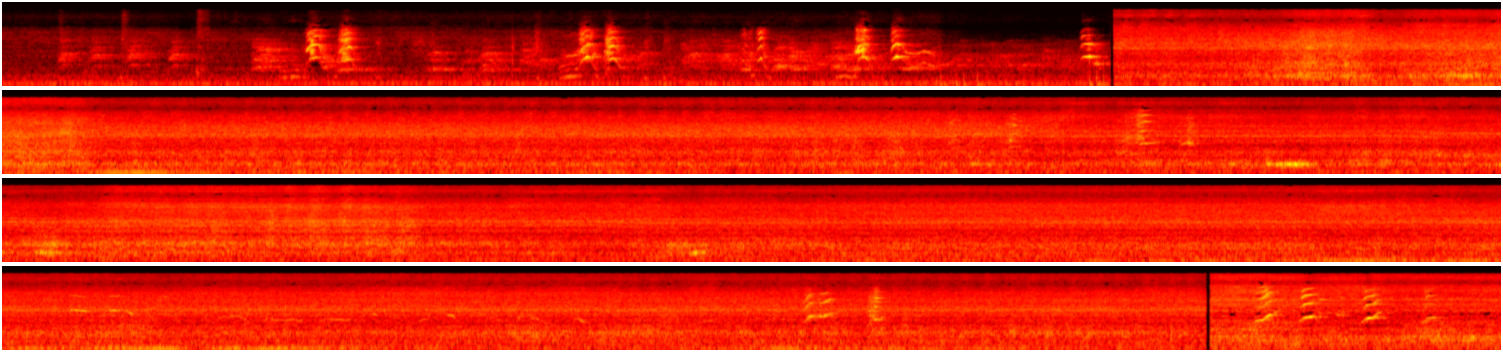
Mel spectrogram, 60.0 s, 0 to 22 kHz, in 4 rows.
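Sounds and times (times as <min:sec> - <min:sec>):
puppies yapping: 0:00.5 - 0:11.2, 0:23.9 - 0:28.2, 0:45.4 - 0:54.3, 0:57.3 - 0:59.9
steady hiss: 0:11.2 - 0:59.9.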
